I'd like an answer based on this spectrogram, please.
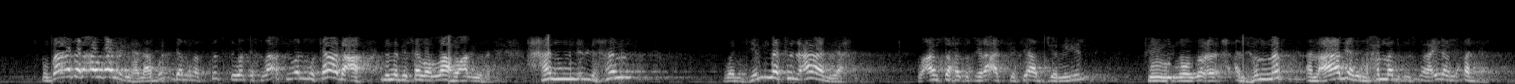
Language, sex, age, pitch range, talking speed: Arabic, male, 50-69, 215-315 Hz, 110 wpm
